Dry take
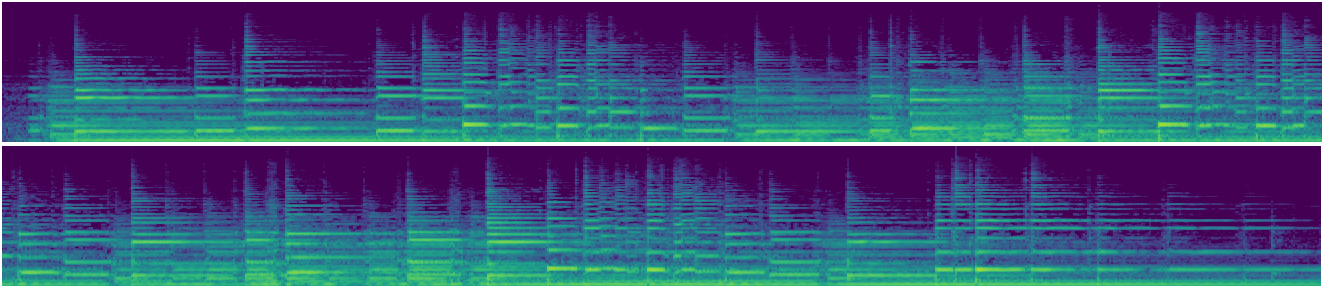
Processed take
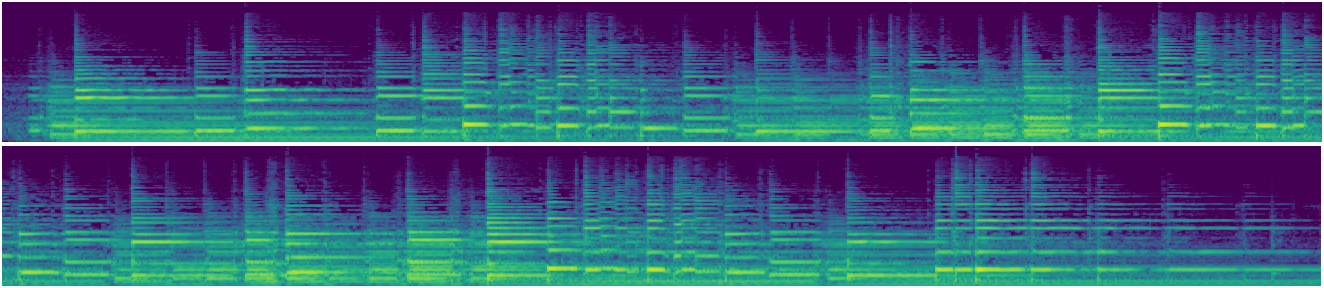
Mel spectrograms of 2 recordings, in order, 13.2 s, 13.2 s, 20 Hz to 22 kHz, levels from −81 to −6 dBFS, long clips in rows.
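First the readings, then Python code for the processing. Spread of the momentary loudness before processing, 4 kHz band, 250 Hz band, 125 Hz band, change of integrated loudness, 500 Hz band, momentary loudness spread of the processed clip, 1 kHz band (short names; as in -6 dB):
7 LU, +6.0 dB, +5.0 dB, -3.5 dB, +5.0 dB, +6.0 dB, 8 LU, +6.0 dB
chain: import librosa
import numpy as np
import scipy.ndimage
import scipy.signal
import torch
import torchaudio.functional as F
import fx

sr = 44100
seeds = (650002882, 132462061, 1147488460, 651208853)

y = scipy.signal.sosfilt(scipy.signal.butter(2, 180.0, 'highpass', fs=sr, output='sos'), x)
y = y * 10.0 ** (6.0 / 20.0)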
